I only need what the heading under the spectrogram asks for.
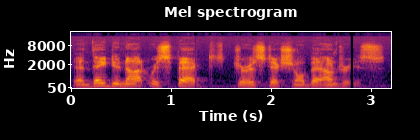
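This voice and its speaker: Higher-voiced man speaking deliberately in public. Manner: deliberate, phrase-by-phrase delivery. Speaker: county commissioner. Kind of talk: public speech at a press announcement.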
